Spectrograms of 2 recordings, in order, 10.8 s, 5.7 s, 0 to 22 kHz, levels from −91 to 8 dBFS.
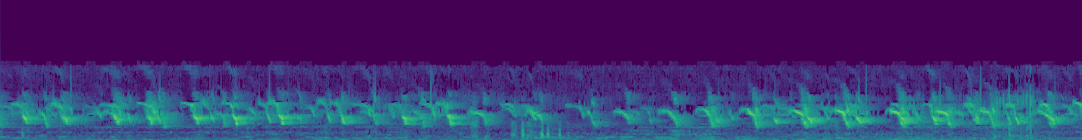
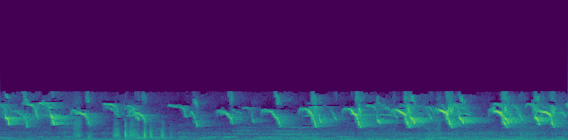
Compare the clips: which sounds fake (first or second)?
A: first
